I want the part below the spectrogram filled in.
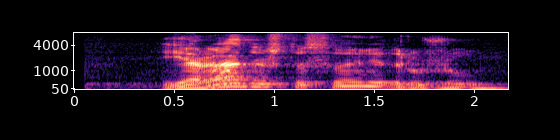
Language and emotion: Russian, positive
